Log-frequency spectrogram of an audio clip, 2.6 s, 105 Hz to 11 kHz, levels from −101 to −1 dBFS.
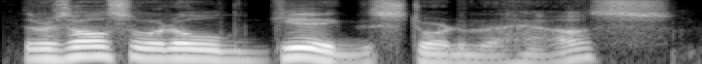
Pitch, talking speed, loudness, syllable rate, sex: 140 Hz, 230 wpm, -16 LUFS, 5.9 syllables/s, male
